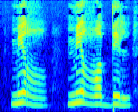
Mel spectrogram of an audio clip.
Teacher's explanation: نون ساکن کو را کے ساتھ مرج کر دیں گے، ادغام کریں گے. مر، مر رب ال، لیکن ادغام کرتے وقت آپ نے ساتھ غنہ نہیں کرنا.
